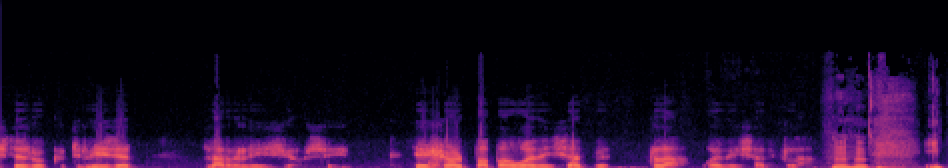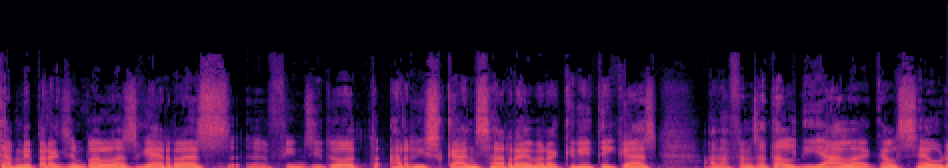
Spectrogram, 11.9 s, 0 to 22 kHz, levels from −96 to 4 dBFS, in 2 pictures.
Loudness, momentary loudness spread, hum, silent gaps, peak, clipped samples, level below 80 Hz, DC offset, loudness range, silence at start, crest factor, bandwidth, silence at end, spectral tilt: -29 LUFS; 10 LU; none; none; -16 dBFS; under 0.1%; -42 dBFS; under 0.1%; 3 LU; 0 s; 14 dB; 14 kHz; 0 s; -6 dB/octave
